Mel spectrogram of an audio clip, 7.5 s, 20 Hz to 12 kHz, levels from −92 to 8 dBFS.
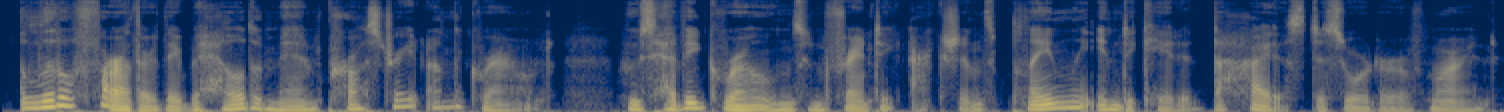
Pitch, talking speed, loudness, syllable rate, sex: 115 Hz, 190 wpm, -24 LUFS, 5.9 syllables/s, female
